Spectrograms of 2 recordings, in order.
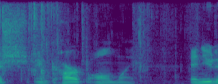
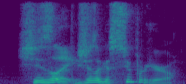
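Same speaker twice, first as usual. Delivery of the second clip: ordinary talk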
